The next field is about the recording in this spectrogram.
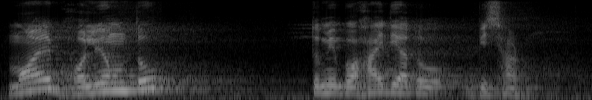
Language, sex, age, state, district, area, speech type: Assamese, male, 45-60, Assam, Sivasagar, rural, read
